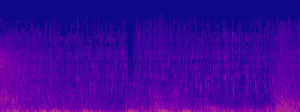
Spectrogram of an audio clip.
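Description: Chilli gravy sizzling in hot oil in a frying pan. About five and a half seconds in, a cornflour-and-water slurry is poured into the pan and the sizzling grows louder.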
